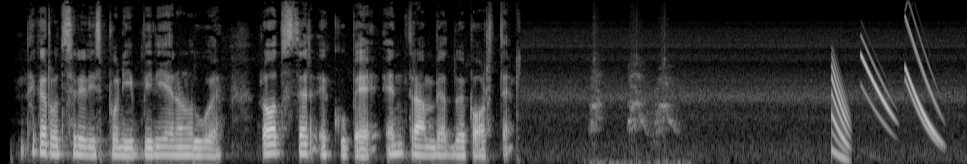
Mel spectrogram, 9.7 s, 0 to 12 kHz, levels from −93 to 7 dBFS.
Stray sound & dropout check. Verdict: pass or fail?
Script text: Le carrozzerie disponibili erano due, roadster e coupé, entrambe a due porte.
fail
